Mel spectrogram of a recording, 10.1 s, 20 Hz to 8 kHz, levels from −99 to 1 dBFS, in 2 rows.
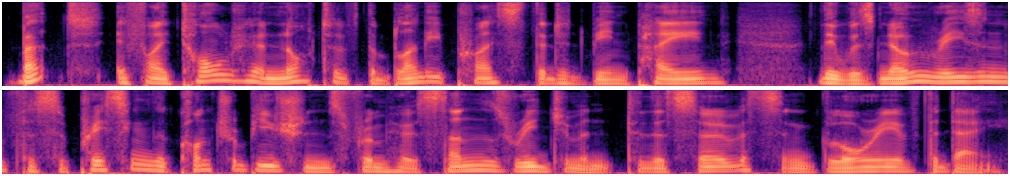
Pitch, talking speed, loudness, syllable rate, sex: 105 Hz, 205 wpm, -22 LUFS, 5.1 syllables/s, male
